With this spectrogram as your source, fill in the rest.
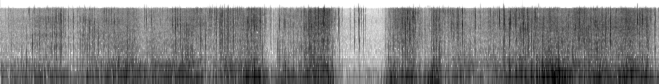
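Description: A small light-blue microfiber cloth is held up in the hands while fingertips rub, scratch and crumple the fabric. The result is dense, bright, noisy rustling and scratching, with a brief near-silent pause in the middle before it picks up again and grows slightly louder.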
